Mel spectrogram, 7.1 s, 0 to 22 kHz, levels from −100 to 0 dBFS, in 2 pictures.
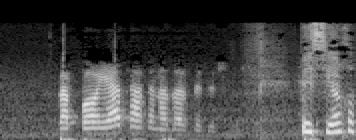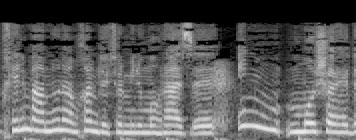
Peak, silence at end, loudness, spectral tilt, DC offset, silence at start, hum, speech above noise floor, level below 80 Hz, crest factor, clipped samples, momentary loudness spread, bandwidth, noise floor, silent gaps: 0 dBFS; 0 s; -14 LUFS; -3.5 dB/octave; under 0.1%; 0.6 s; none; 35 dB; -44 dBFS; 14 dB; under 0.1%; 13 LU; 11.5 kHz; -49 dBFS; none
